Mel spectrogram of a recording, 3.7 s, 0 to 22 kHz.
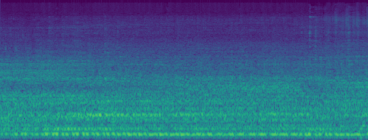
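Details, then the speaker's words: Engine-oil friction test rig with brand A oil: steel wheel pressed against bearing under load near 20 pound, loud steady grinding rasp with droning tone, high friction as oil film isn't holding up; oil holds roughly 40–50 pound. "Dengar tak bunyi geseran tu kuat? Maksudnya tahap geseran tu tinggi."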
